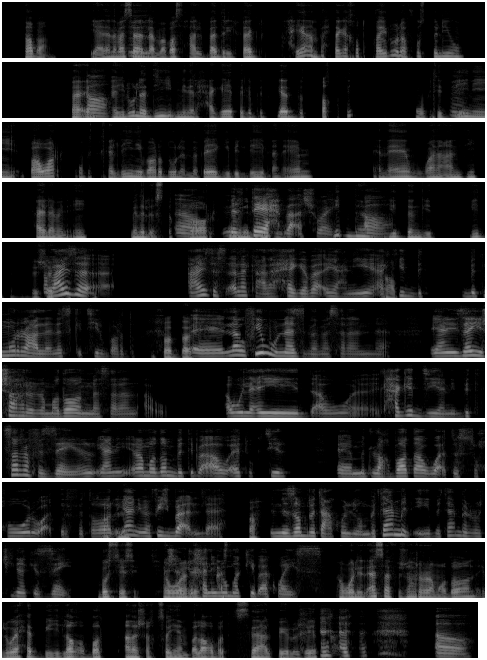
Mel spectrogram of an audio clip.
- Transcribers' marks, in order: in English: "power"; tapping; unintelligible speech; in English: "روتينك"; laugh
- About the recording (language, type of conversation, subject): Arabic, podcast, إزاي بتحافظ على نوم كويس؟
